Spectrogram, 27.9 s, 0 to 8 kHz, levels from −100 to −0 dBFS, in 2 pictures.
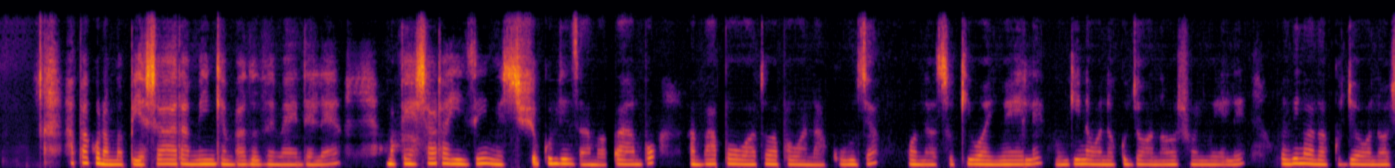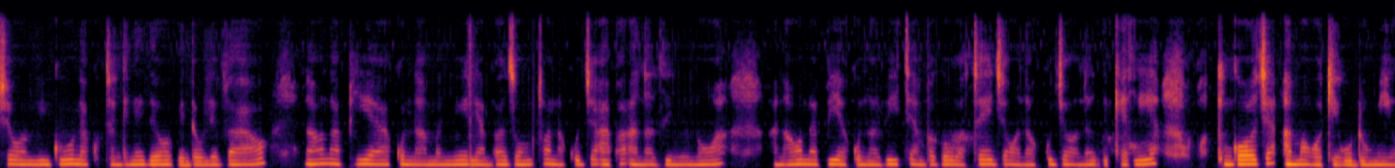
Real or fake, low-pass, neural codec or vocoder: fake; 7.2 kHz; codec, 16 kHz, 0.9 kbps, LongCat-Audio-Codec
